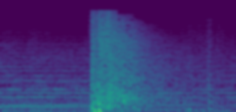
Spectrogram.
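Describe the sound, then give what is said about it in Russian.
A single pistol gunshot, fired at a person standing at a bridge railing, cracks out as one sharp, loud bang that trails off quickly over a low, steady hum. “Звук выстрела донесся до меня уже после того, как пуля ударила меня в грудь.”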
